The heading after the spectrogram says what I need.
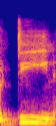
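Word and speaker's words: דין: nun final uh so dean as in the name dean if you've if you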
